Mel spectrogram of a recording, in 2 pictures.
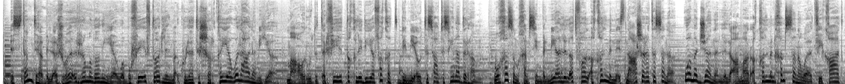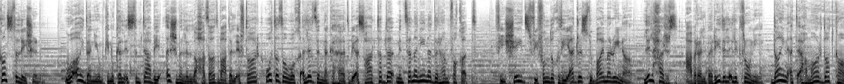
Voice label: Radio Announcer; The Address Dubai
